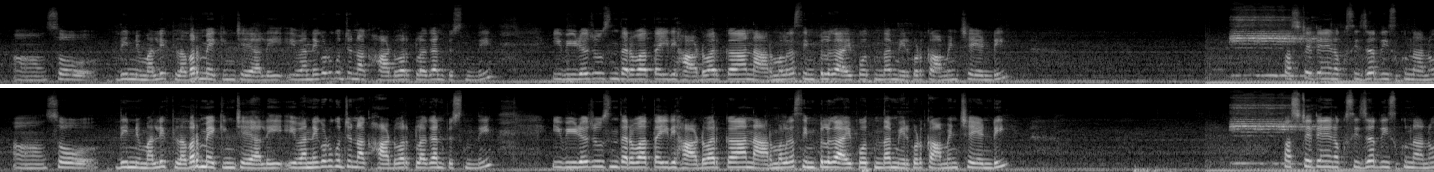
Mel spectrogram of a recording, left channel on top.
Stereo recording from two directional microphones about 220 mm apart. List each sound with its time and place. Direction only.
0.1 s a woman's voice: 45° right (ahead or behind)
12.8 s a woman's voice: 50° right (ahead or behind)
